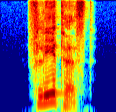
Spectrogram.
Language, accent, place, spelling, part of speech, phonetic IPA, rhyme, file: German, Germany, Berlin, flehtest, verb, [ˈfleːtəst], -eːtəst, De-flehtest.ogg
- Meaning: inflection of flehen: 1. second-person singular preterite 2. second-person singular subjunctive II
